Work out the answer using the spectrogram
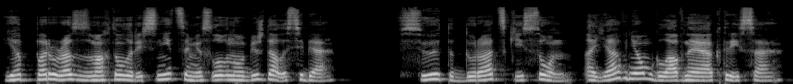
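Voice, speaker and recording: A woman's voice: medium pitch, normal speed, darkish tone. Woman narrating a first-person story. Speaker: audiobook narrator.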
